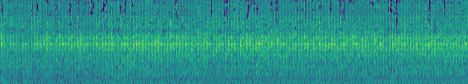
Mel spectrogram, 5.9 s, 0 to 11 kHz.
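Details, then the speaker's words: Peugeot 404 LDV, XD2 diesel: steady, even, fast diesel clatter with no misses; quite noisy but runs nicely. "as you can hear it's quite noisy but anyway it goes nicely so i'm satisfied with that"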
